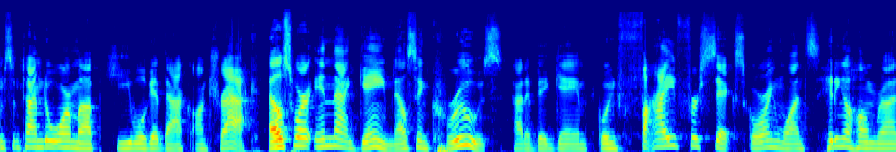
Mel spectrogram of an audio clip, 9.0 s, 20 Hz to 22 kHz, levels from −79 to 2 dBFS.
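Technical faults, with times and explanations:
2.38–2.90 s, sudden gain jump: after "will get back on", voice and background leap about 6 dB together until "in that game", likely an unramped gain change.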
